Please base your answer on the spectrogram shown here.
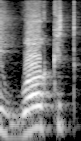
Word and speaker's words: walk: so she walked quickly back to her room. ولهذا رجعت مسرعة لغرفتها. هنا سنشرح الفعل walk back. walk تمشى. مشى يمشي walk. لا ننطق L walked.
